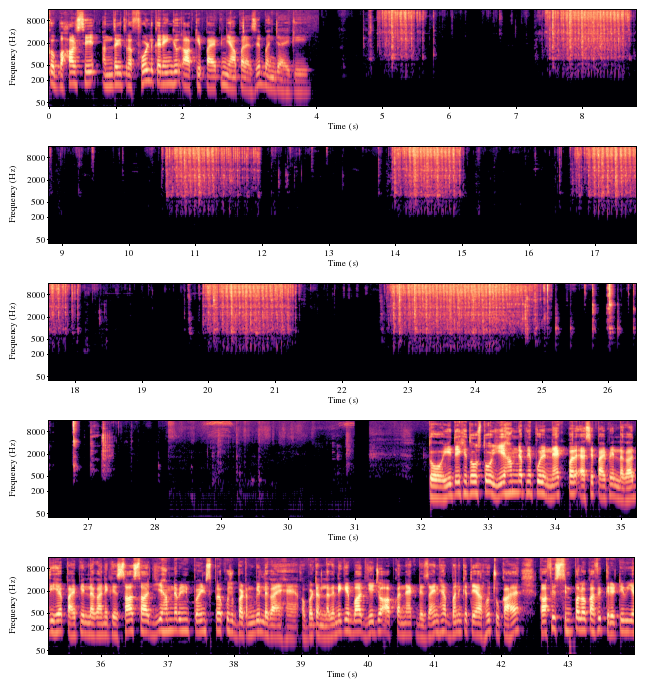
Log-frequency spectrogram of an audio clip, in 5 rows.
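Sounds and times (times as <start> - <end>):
sewing machine stitching: 4.4 - 6.1, 6.7 - 9.4, 10.2 - 12.8, 13.5 - 18.8, 19.6 - 21.4, 22.6 - 25.3.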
